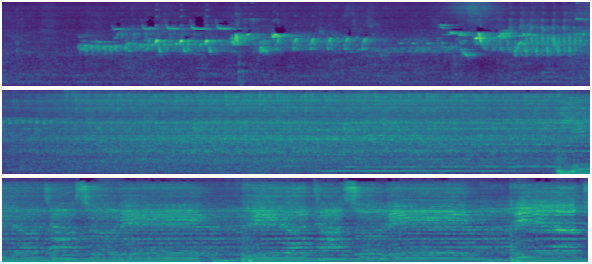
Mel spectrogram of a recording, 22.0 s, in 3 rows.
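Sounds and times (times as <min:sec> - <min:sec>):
steady sound: 0:07.2 - 0:22.0.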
